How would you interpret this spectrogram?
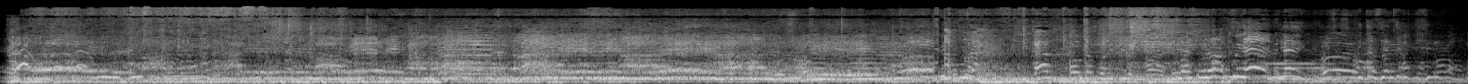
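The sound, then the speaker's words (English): A large street crowd of university students protesting in Dili, Timor-Leste, against a parliamentary proposal to buy new cars for politicians, roars and chants continuously, many voices shouting together in a dense, loud wall of sound with occasional higher cries rising above the din. “Now to Timor-Leste, and over the last few days, students have taken to the streets in protest over a proposal by Parliament to spend millions on buying new cars for the country's politicians.”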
